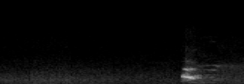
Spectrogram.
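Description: Near silence on the call line, then one short, faint voice-like sound near the end.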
